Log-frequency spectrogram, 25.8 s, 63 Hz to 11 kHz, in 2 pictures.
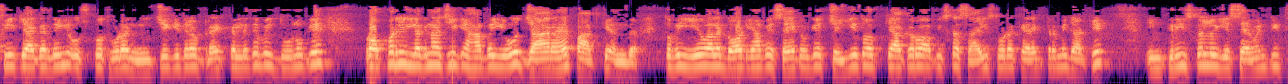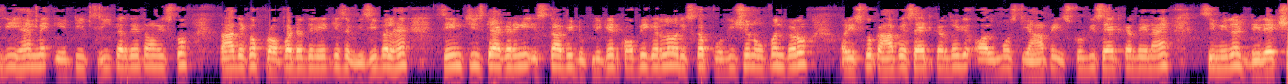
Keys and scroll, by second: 13.4 8, 14.1 3, 18.6 ctrl+d, 19.7 p.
